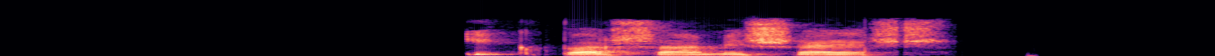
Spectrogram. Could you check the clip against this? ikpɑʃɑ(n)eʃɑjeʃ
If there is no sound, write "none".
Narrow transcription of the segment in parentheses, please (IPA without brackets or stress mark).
m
